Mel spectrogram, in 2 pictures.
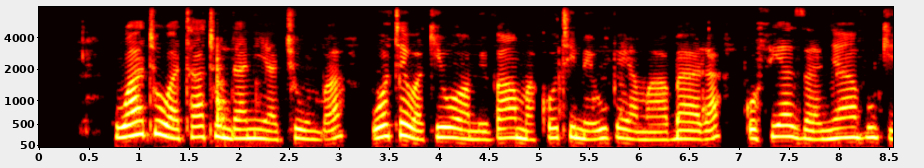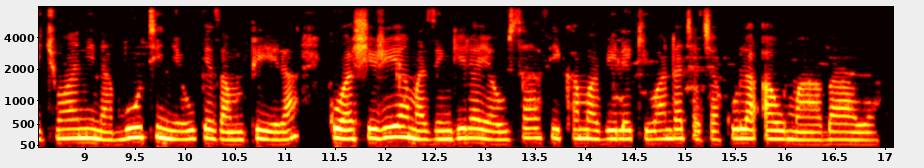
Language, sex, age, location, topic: Swahili, female, 25-35, Kisii, agriculture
